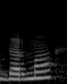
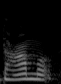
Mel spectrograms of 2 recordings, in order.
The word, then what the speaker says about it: Dhamma: मतलब यहाँ पर जो DHAMMA था वो मैं इसको धर्म प्रोनाउंस कर रही थी, but basically it इज धाम.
